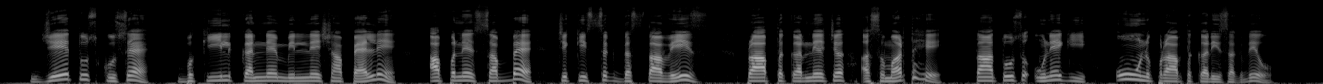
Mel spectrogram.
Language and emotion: Dogri, neutral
